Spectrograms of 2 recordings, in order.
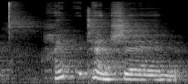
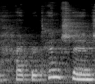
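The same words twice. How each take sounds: First: The word is said with lively, changing pitch. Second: The word is said in a plain, even voice. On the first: "She would change her pitch or her tone of voice while she said certain words" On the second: "if I were to say hypertension"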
